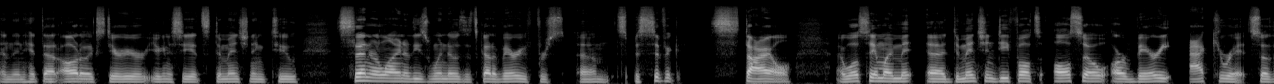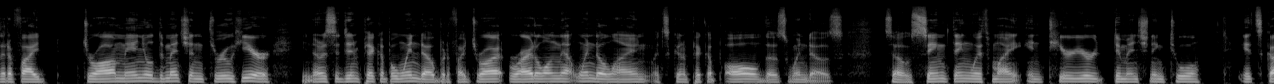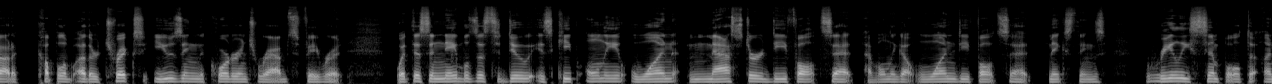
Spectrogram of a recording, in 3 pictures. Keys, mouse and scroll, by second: 0.4 click, 10.6 click, 13.0-14.3 drag, 17.0-18.1 drag, 18.7 click, 19.7 click, 20.8 click, 34.6 click, 35.3 click.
